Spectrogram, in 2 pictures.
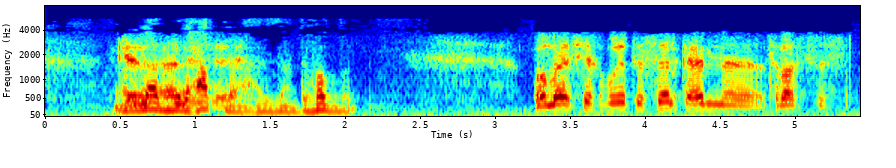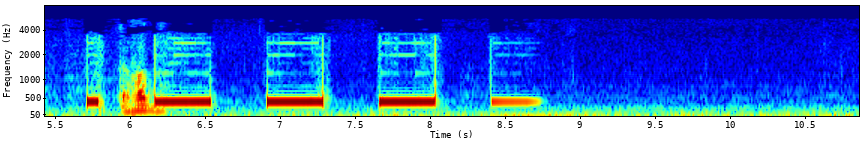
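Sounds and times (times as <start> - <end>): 
speech: 0.5 - 2.4, 3.2 - 7.1
telephone busy tone after dropped phone-in call: 6.3 - 8.8.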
